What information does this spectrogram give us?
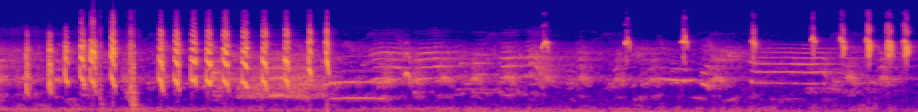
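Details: Young long-tailed shrike, two months old, speckled Lampung type, with a rapid train of sharp ticking notes, then nasal harmonic phrases and squeaky chatter, closing on more quick repeated clicks.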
